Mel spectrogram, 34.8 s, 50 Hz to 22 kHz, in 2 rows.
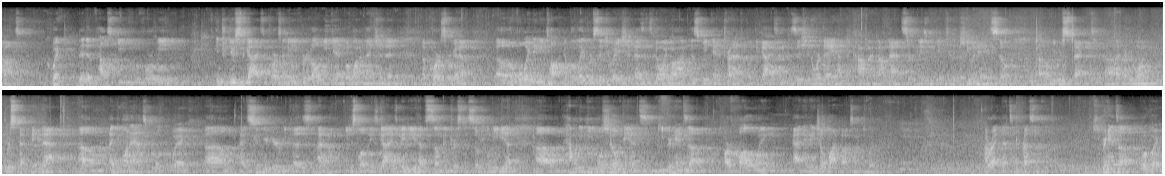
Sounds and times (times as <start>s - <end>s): Speech: 0.0s - 31.4s, 32.1s - 33.2s, 33.8s - 34.8s.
